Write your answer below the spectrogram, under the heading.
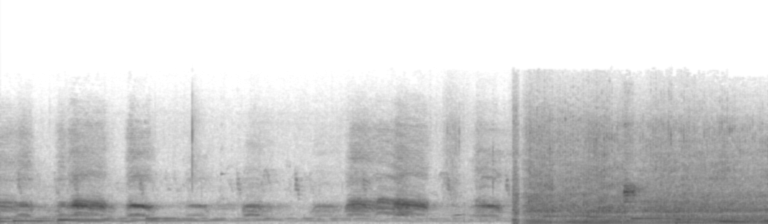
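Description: A flock of crows cawing, with many short calls over background music. About five seconds in, the calls give way to a steady rushing noise.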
